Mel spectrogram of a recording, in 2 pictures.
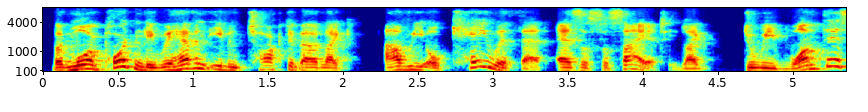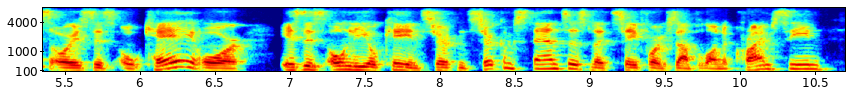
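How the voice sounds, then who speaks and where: Slightly muffled man, reflective and halting. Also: medium pitch, sing-song, a little mellow, husky. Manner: reflective, hesitant, frequent self-restarts and hedging. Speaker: interview guest, technology educator and speaker. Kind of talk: thoughtful conversational interview.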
